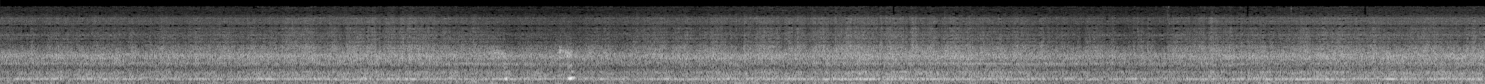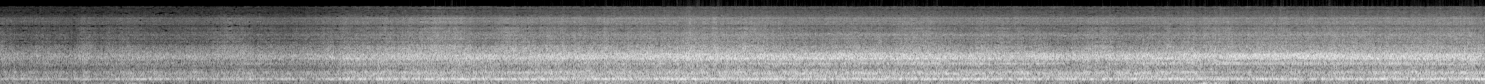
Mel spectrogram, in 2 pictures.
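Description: Yamaha WR250R single-cylinder motorcycle engine running under way. It gets louder about eighteen seconds in, with a brief knock about six seconds in.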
